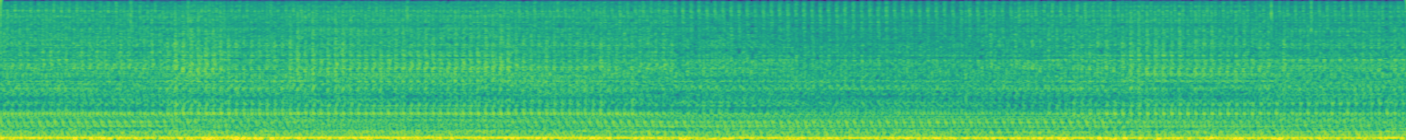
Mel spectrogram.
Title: Limped my Rod Knock Camry Home!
